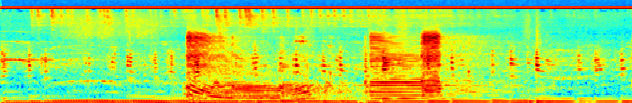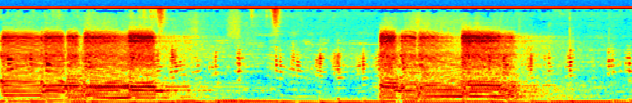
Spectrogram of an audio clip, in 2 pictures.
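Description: Live rock band playing an instrumental passage without vocals. A steady electric bass line runs underneath, and electric guitar phrases come in and drop out every few seconds.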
